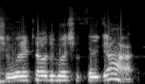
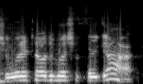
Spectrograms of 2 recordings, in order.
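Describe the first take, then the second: First: The words run together with linked sounds. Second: The words run together with linked sounds.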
